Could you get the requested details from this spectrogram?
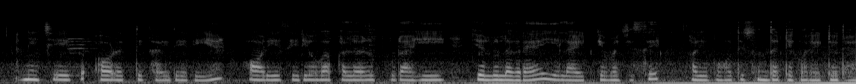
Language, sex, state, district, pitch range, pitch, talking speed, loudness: Hindi, female, Bihar, Jamui, 195-210 Hz, 200 Hz, 215 wpm, -32 LUFS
